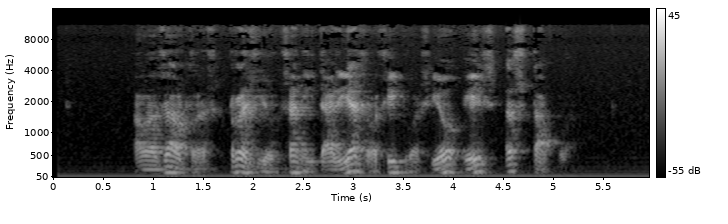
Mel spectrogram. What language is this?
Catalan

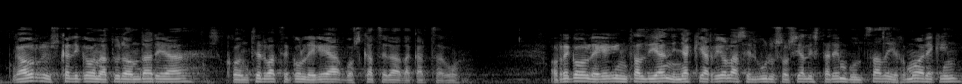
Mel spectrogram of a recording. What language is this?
Basque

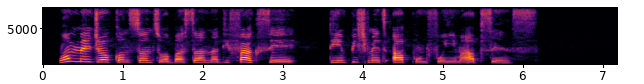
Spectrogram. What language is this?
Nigerian Pidgin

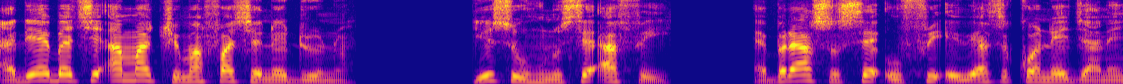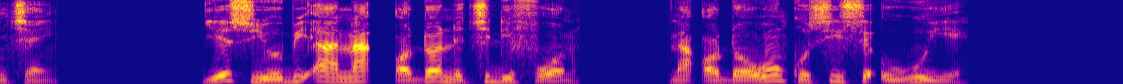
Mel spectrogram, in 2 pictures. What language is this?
Akan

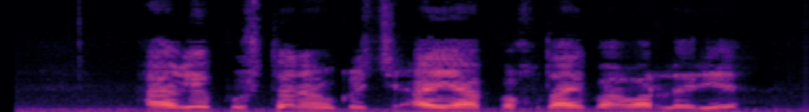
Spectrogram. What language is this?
Pashto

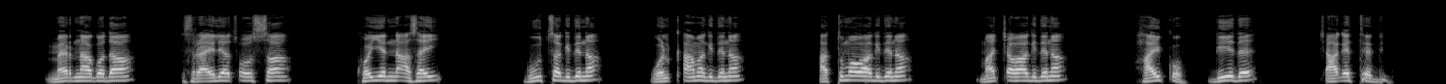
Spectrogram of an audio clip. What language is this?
Dawro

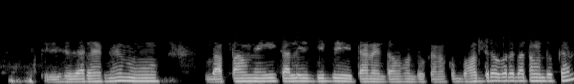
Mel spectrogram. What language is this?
Odia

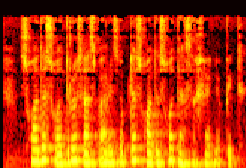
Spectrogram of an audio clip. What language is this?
Georgian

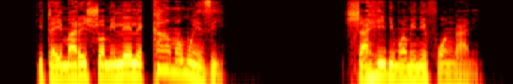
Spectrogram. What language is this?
Swahili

